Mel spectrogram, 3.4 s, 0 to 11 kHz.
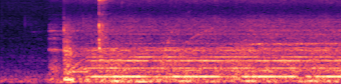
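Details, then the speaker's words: HP LaserJet 1020 printer after the grinding and scanner noise fix: a steady, even hum with a soft mid-pitched tone and no grinding or knocking; the internal mechanism now runs smoothly. "अब इसके अंदर का आप sound देख रहे कितना smooth sound आ रहा है इसके अंदर का।"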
